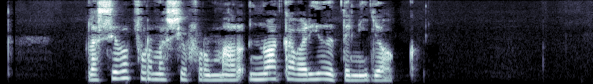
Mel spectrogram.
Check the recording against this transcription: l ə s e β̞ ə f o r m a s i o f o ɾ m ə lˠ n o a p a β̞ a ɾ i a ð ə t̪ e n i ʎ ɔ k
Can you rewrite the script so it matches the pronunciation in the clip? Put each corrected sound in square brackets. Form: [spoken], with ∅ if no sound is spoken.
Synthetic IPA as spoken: l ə s e β̞ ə f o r m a s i o f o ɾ m [a] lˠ n o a [k] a β̞ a ɾ i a ð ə t̪ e n i ʎ ɔ k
